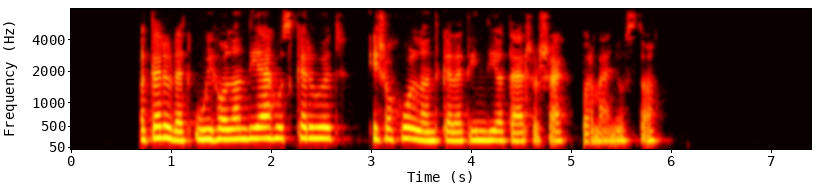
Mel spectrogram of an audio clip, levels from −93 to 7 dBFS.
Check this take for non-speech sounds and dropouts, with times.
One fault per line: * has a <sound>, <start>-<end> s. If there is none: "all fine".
* has a dropout, 5.0-5.1 s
